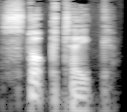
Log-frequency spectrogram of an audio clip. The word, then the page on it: stocktake: British English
